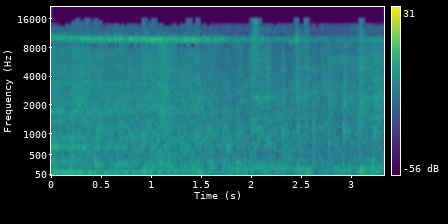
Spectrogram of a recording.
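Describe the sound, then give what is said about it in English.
A freight train rolls slowly past a backyard, a steady rumbling roar with low humming tones that holds at an even level throughout. “They turn and watch a freight train roll slowly past their backyard.”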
